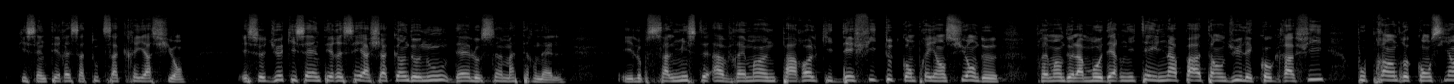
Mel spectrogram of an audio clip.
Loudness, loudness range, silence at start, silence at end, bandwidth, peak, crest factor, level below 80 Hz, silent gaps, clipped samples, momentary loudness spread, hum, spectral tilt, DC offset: -34 LUFS; 2 LU; 0.2 s; 0 s; 12 kHz; -16 dBFS; 18 dB; -70 dBFS; none; under 0.1%; 6 LU; none; -5 dB/octave; under 0.1%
